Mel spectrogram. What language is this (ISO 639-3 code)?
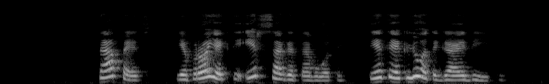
lav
